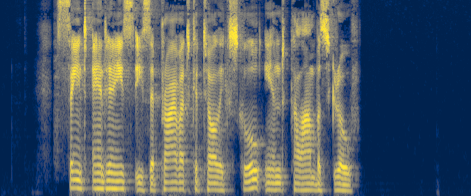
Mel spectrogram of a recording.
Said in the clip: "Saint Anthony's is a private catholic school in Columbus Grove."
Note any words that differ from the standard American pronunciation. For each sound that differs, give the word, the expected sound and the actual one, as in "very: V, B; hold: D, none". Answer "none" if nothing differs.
catholic: TH, T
